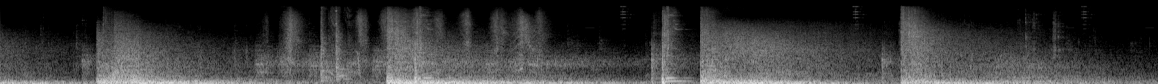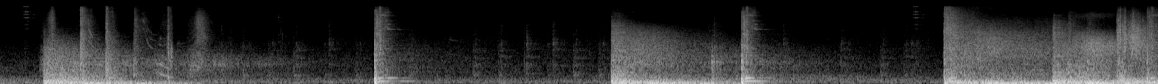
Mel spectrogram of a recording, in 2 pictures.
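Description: Gunshots ring out in loud bursts that echo and fade.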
